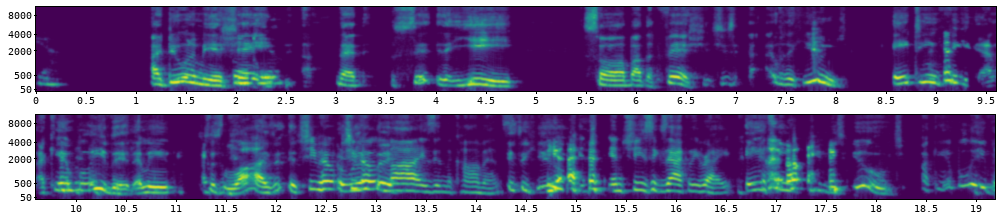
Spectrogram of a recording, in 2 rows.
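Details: Aphasia following a stroke in 2016, in a man attending aphasia camp.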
